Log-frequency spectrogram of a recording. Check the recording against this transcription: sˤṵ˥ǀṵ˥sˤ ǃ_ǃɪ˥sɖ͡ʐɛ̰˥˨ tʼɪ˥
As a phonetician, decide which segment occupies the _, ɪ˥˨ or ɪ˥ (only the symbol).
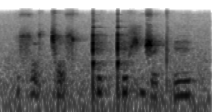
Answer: ɪ˥˨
